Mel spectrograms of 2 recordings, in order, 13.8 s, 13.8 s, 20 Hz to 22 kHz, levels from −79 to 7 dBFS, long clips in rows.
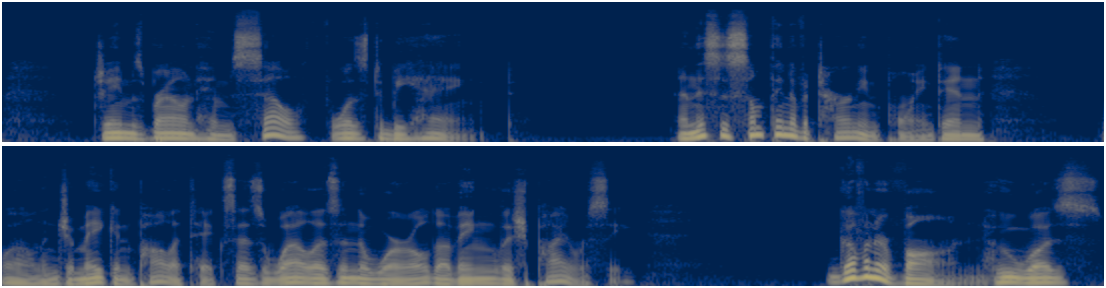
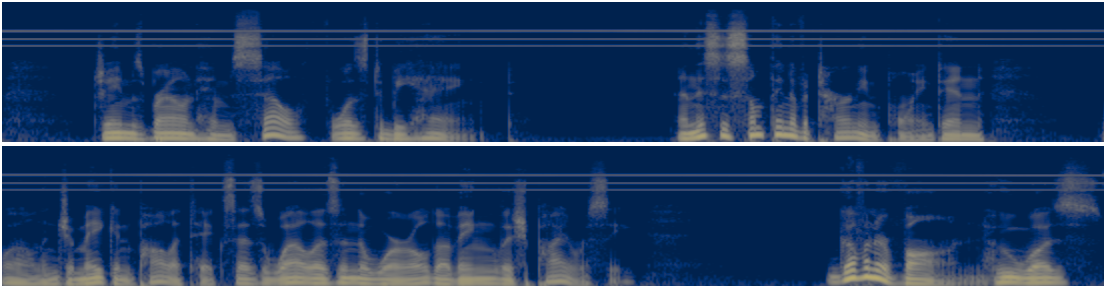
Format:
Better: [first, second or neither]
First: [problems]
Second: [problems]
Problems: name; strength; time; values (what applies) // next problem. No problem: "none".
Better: first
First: none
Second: high-pitched whine; noticeable; throughout; 10.5 kHz, 10 dB below the speech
